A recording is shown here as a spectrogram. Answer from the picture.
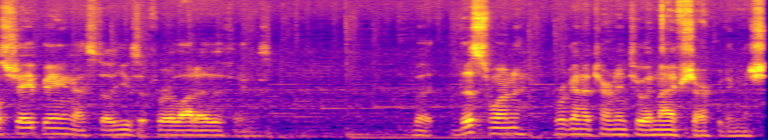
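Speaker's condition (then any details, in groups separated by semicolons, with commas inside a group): No condition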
